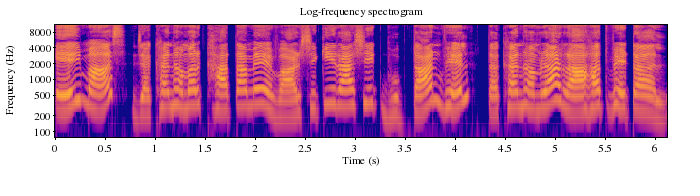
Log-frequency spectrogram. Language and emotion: Maithili, happy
